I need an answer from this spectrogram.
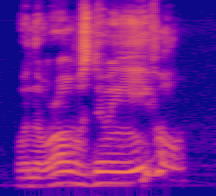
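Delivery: voice cracking, breaking and giving out. Speaker apologizes as the voice goes: voice cracking. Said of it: "my voice is going, I'm sorry".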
